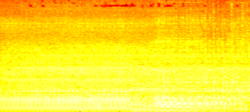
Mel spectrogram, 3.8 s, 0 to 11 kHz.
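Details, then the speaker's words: Norwood LumberMate portable band sawmill engine, owned about 10 years, started after sitting all winter, with fuel filter changed last year: steady, even idle about four beats a second, no knocks or misses; healthy. "well it sounds good uh we're all excited to go ahead and start uh using it here in the spring"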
